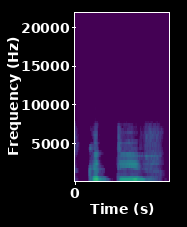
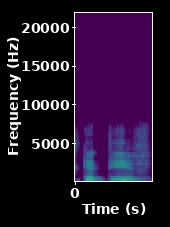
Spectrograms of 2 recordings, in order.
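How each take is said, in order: First: Ketiv with the first vowel reduced to a short shva; correct shva. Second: Ketiv with a full clear e after the K; wrong Hebrew vowel. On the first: Teacher giving students the right pronunciation, reduced shva in Ketiv. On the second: Teacher showing students the wrong pronunciation, full e in Ketiv. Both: Shown as a demonstration. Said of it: "no es E, es E".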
